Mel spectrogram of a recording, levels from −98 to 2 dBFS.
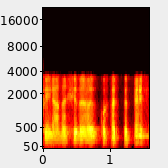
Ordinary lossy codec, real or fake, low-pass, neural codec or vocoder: AAC, 32 kbps; fake; 3.6 kHz; codec, 24 kHz, 0.9 kbps, WavTokenizer, medium music audio release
